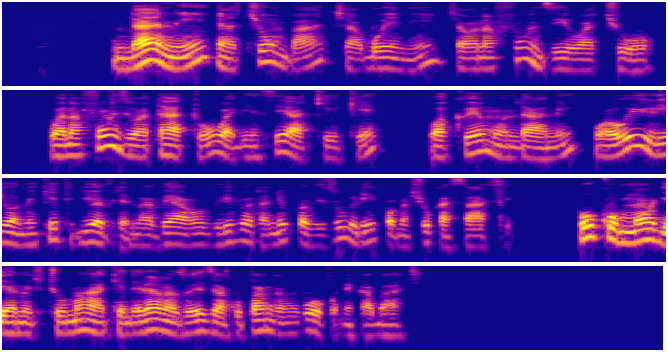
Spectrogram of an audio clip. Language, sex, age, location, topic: Swahili, male, 25-35, Dar es Salaam, education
